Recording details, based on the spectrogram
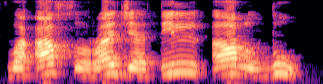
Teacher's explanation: یہاں بھی دیکھیے واو کو جلد ادا کریں گے اور حمزہ کو خا سے ملائیں گے، کیونکہ خا کے اوپر جزم ہے، اور را کو زبر کے ساتھ پڑھیں گے لیکن پر پڑھیں گے، کیونکہ را کے اوپر زبر ہے، زبر یا پیش ہو تو ہم پر پڑھیں گے، موٹا کر کے پڑھیں گے۔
